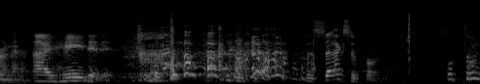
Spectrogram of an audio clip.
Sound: the other boys laughing

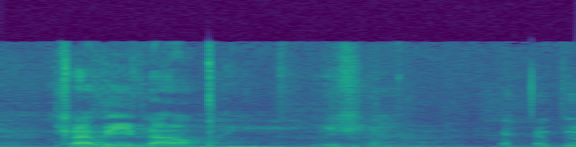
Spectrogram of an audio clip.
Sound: audience laughing

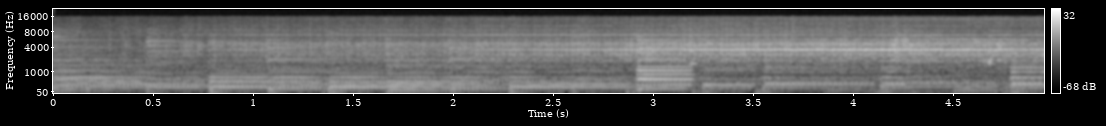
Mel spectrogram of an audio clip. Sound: band saw buzzing

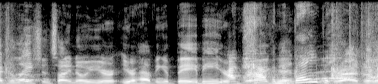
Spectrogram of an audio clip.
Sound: cheers and applause

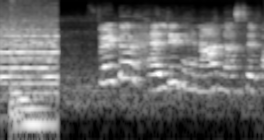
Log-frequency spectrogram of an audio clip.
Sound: hindi

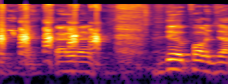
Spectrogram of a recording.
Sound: laughing

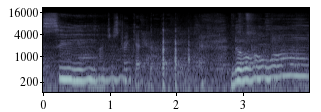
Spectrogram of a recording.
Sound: laughing

